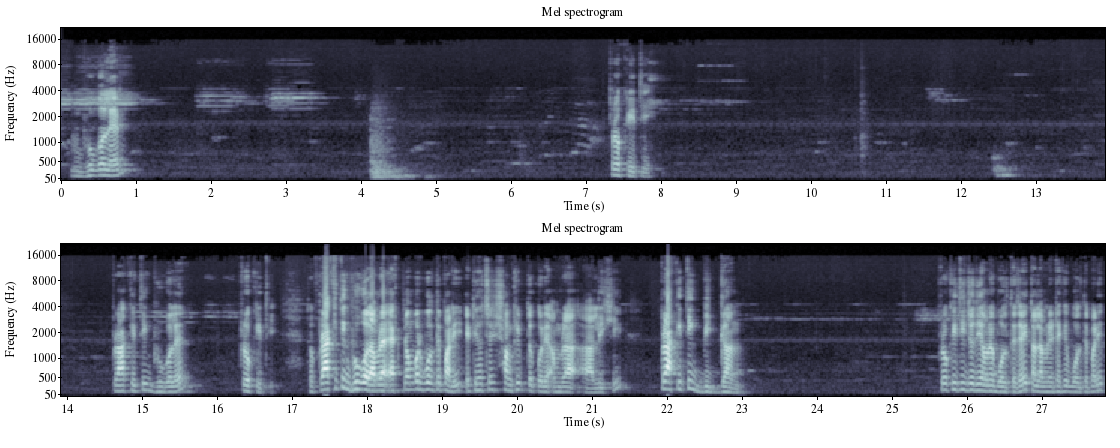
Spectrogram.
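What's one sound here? A young man speaks calmly and clearly into a close microphone, with pauses.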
